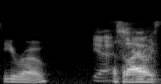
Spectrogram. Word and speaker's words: gyro: gyro it's not a Euro it's AO it's AO gyo it's spelled with a G it's hey we're [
